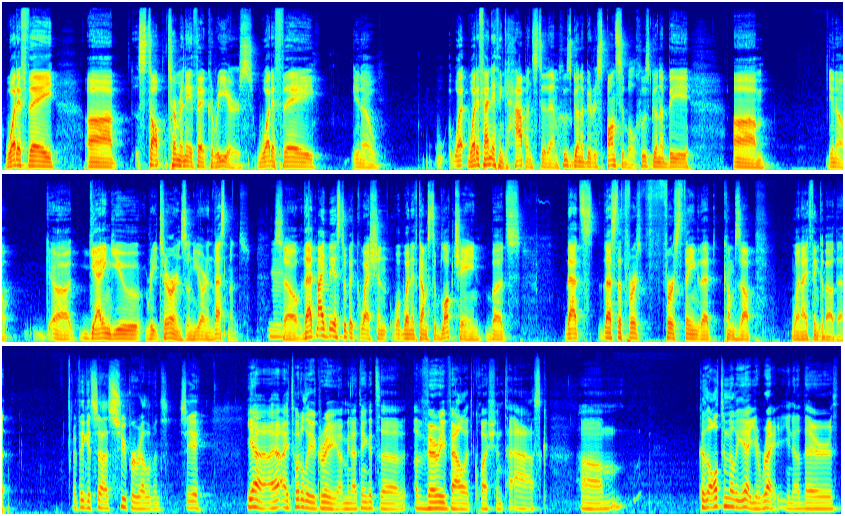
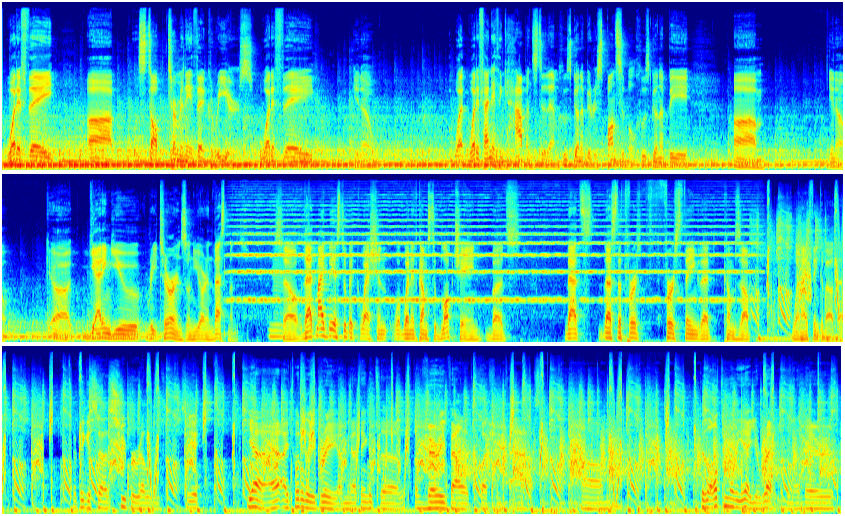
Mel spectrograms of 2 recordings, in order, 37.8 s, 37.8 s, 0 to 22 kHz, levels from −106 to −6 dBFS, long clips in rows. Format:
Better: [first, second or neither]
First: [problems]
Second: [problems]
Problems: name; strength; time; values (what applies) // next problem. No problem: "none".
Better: first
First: none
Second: background music; loud; throughout; as loud as the speech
